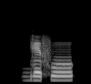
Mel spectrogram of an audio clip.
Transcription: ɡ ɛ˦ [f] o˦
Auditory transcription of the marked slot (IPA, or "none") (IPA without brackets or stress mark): f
